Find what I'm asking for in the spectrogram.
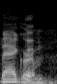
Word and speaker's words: Bagram: The idea that they closed the Bahrain air base? I'm not sure I'm saying that correctly. – Oh, Bagram, yes.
